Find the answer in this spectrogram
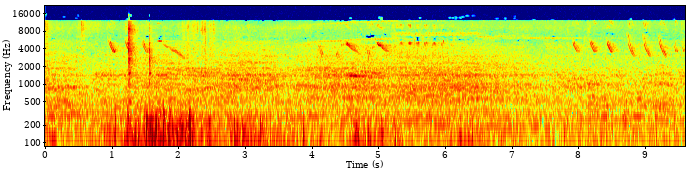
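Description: Small birds chirping in quick runs of short, falling chirps, several times over a faint steady hiss. About a second in, a sharp click is followed by a brief low rumble.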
